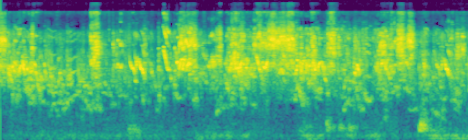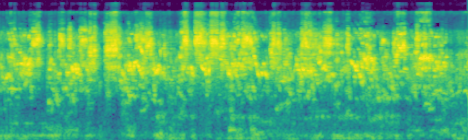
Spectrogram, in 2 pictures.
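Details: Several domestic budgerigars chirping together, a constant rapid warble of high scratchy notes and thin whistles, with faint low knocks in the background.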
